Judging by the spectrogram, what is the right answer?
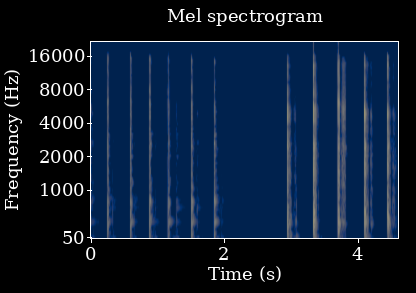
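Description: Piezo-disc contact microphones picking up a pen tip tapping directly on their discs, heard as sharp clicks about three a second. The first run of about seven taps, on the single-disc unbalanced mic, is fairly quiet. After a short pause, five taps on the two-disc balanced mic come through clearly louder, showing its stronger signal.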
